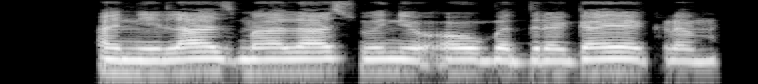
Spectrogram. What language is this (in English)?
Pashto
